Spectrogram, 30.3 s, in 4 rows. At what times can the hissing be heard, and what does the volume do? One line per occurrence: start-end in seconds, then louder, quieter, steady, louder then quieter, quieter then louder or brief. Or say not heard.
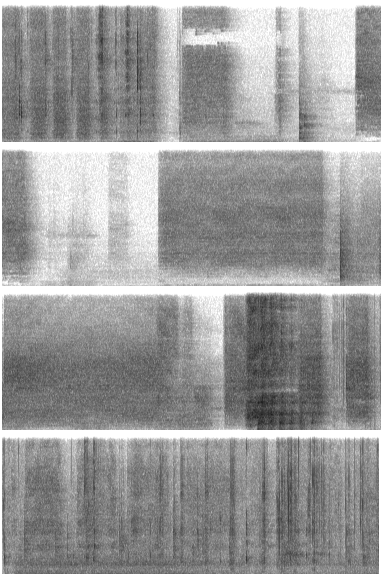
0.0-30.2 quieter then louder.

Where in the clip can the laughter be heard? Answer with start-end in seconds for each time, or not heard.
20.0-21.4.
